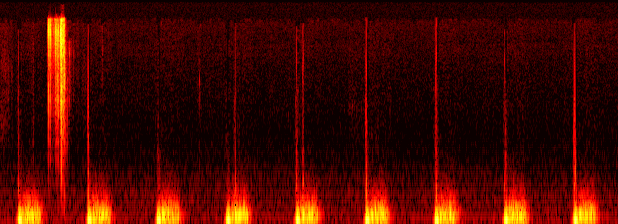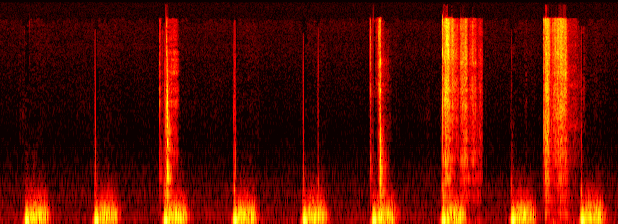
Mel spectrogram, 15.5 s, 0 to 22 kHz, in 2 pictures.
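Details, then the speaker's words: Aortic stenosis: regular heartbeat about 69 per minute with a crescendo-decrescendo ejection systolic murmur swelling between the first and second heart sounds. "Okay, crescendo, decrescendo murmur, ejection systolic murmur. That is the murmur of your aortic stenosis."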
